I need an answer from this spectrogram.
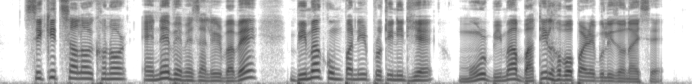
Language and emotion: Assamese, fearful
